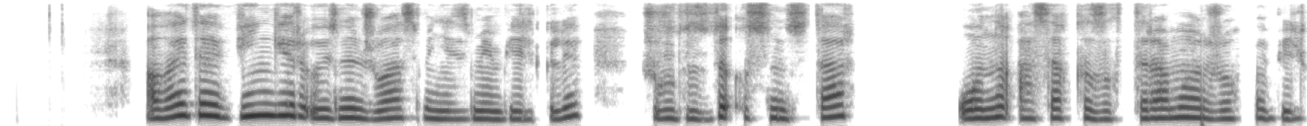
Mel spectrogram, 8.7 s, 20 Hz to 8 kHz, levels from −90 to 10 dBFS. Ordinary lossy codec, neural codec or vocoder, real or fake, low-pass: none; vocoder, 44.1 kHz, 128 mel bands, Pupu-Vocoder; fake; 7.2 kHz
